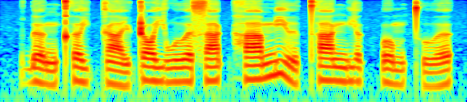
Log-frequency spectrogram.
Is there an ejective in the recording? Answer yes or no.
no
